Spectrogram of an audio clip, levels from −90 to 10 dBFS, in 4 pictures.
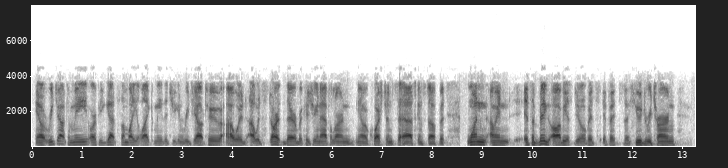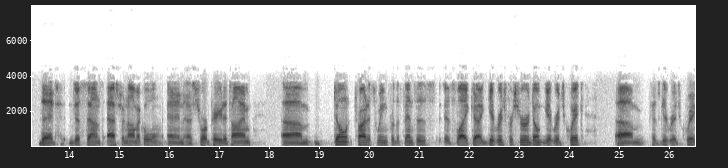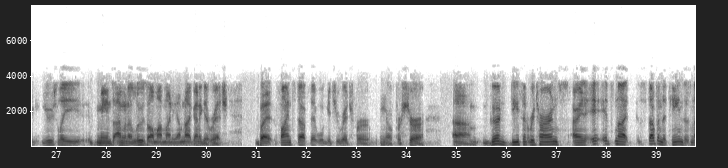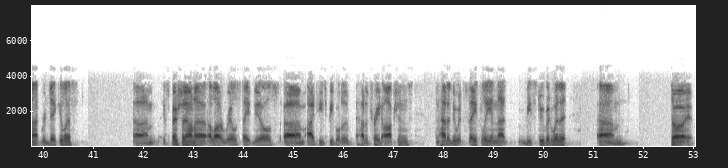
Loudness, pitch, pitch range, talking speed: -19 LUFS, 105 Hz, 95-115 Hz, 190 wpm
